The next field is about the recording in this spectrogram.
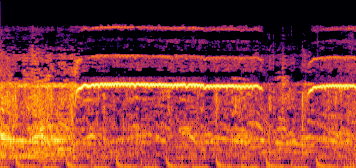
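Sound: crowd whistling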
